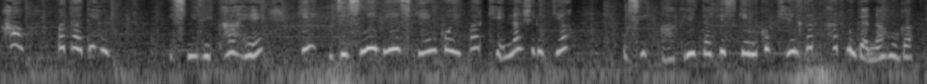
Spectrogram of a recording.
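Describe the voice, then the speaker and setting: Woman acting a very high, mellow young heroine. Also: lively intonation, unhurried. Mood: explaining, anxious. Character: young woman in a cartoon horror tale. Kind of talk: cartoon voice acting.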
